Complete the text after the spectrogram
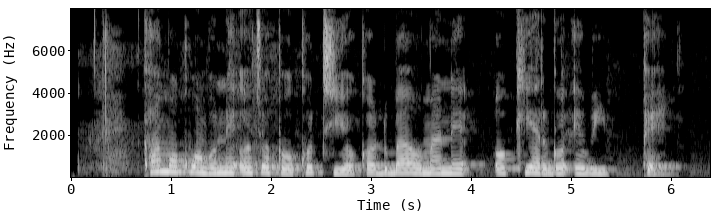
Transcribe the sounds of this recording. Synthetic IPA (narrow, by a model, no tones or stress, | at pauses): kamɔkwɔŋɡonɛʔot͡ʃɔpokotʰiokɔdbaɔmanɛɔkʰɪɛɾɡɔʔewi | pʰe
